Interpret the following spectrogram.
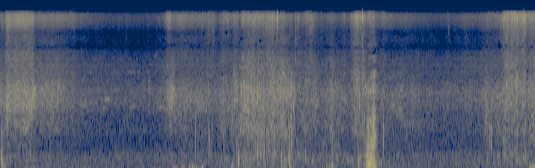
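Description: Footsteps and rustling through grass and dry undergrowth, in uneven bursts, with one short voiced sound about five and a half seconds in.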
